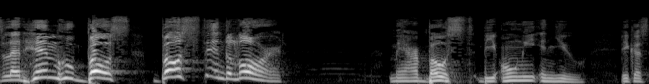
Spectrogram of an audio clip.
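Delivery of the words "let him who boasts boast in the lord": high, loud, slow proclamation; emphatic scripture quote. Real, not acted. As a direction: proclaim the verse in prayer. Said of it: "As the scripture says".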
